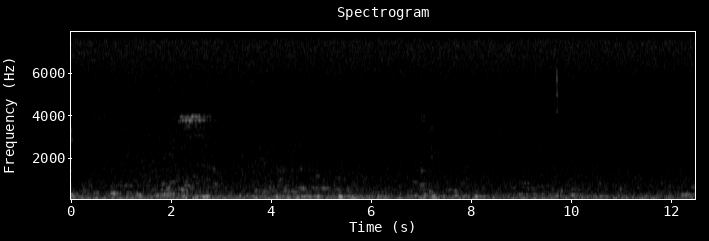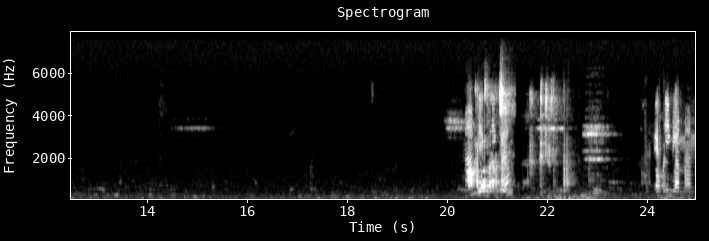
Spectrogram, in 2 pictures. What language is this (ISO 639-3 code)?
tam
